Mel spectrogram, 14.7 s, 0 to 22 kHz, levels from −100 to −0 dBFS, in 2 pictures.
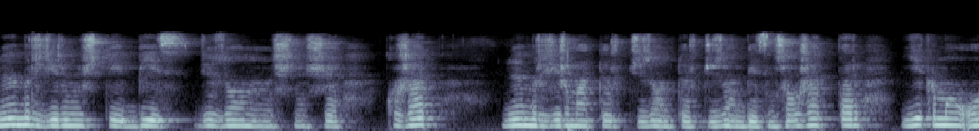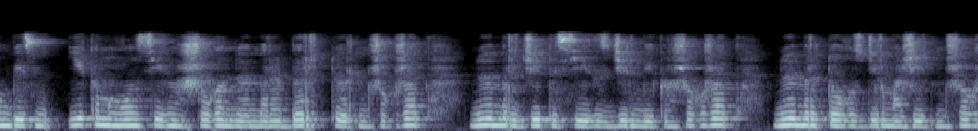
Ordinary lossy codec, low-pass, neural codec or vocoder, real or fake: none; none; none; real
